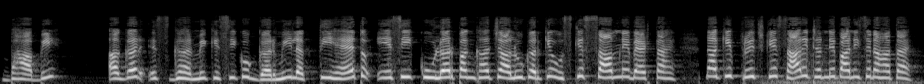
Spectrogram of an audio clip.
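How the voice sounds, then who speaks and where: A woman's voice: sits high, normal speed, lightly acted. A woman playing an indignant young sister-in-law in a cartoon family story. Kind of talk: cartoon moral story dialogue.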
